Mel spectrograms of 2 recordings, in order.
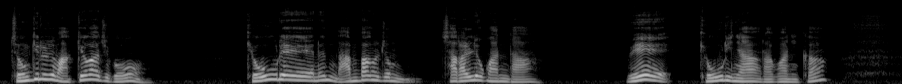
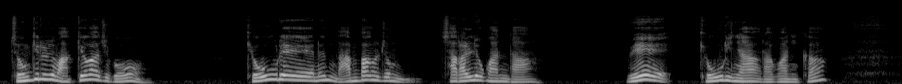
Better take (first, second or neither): first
